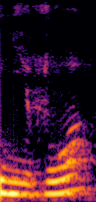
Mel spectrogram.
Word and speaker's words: него: У него есть. Pay attention that we spell G, but we pronounce V. У него есть.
